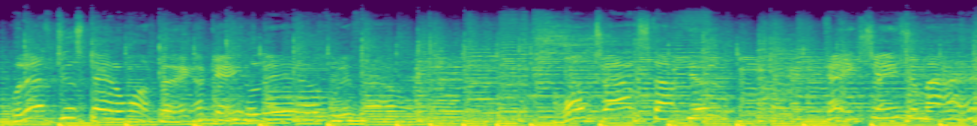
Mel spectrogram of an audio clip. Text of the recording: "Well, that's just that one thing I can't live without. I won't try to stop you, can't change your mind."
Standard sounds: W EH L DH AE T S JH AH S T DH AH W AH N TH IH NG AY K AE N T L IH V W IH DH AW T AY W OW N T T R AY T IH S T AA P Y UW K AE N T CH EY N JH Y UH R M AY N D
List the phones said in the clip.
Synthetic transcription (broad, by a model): W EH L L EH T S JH AH S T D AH W AH N TH IH NG AY K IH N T L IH P W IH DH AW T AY W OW N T T R AY T IH S T AA P Y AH K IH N CH EY N JH Y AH R M AY N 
